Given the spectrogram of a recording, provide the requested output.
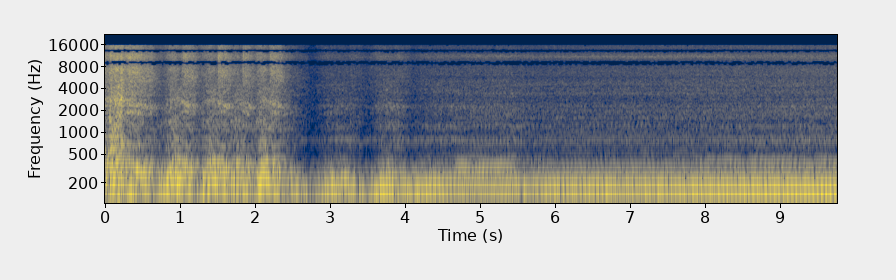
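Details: Junkyard LM4 aluminum 5.3 LS V8 on a run stand with the stock cam, before the cam swap. A couple of quick revs, then a settled, steady idle with no knocks or misses; runs healthy.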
